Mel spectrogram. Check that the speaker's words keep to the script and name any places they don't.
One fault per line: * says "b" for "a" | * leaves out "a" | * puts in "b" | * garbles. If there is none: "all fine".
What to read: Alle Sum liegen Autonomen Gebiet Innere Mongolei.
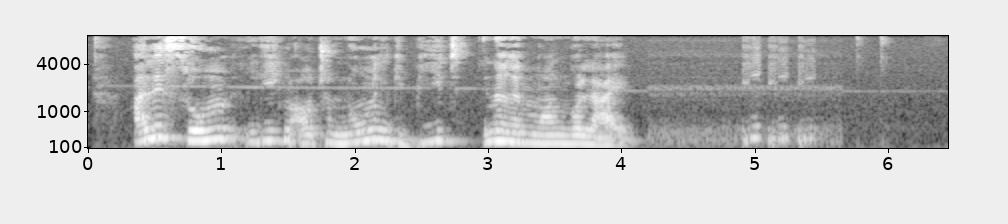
all fine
